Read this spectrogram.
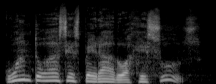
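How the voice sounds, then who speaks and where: A man preaching a sermon, slowly and emphatically, putting questions to the congregation. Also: a little high, very animated, a little mellow, long reverb tail. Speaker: pastor.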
